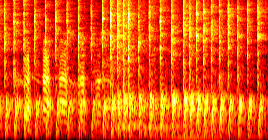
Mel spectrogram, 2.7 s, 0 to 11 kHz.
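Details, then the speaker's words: Motorcycle that would not run for a year despite new harness, ECU and injectors; after correcting the MAP sensor and fixing loose compression the injector sprays fuel. It starts: quick, even popping beat without misses or stumbles; normal running. "After 1 year mga katropa na pagtitiis ni boss sa kanyang motor, ayan, buhay na yung kanyang motor."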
